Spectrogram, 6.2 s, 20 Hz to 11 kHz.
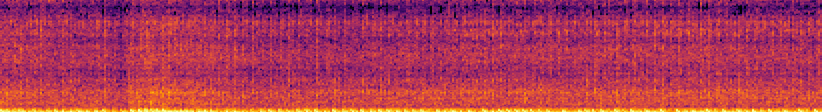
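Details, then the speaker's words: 1983 Honda XR200R, revived after years sitting, running outside with fresh gas: even single-cylinder thump at a raised idle with light valve chatter, considered normal. No smoke; healthy. "Had to turn that idle up a little bit there. No smoke. A little bit of a chatter, but that's I think just the valve."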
